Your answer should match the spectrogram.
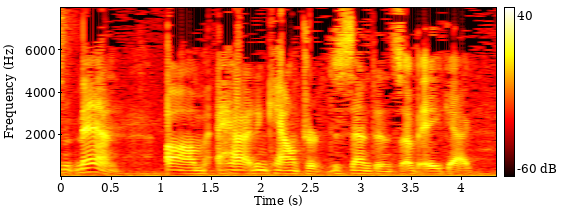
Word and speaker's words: Agag: I'll say it right, Agag. Am I saying it right? Yeah, Agag.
